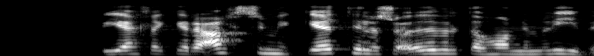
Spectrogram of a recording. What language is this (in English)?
Icelandic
